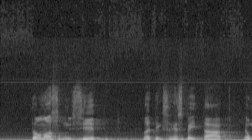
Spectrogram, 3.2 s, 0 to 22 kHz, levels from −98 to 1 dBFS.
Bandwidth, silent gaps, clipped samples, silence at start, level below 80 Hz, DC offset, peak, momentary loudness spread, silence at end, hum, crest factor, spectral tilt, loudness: over 20 kHz; none; under 0.1%; 0 s; -50 dBFS; under 0.1%; -18 dBFS; 14 LU; 0 s; 60 Hz at -50 dBFS; 18 dB; -6 dB/octave; -35 LUFS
